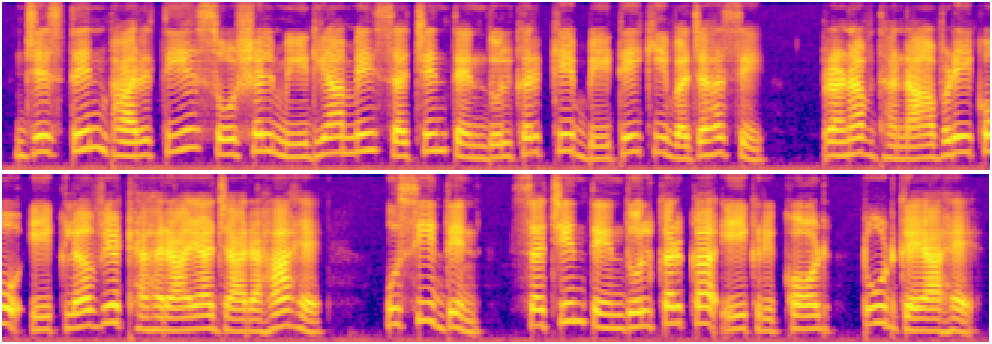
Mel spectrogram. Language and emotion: Hindi, neutral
